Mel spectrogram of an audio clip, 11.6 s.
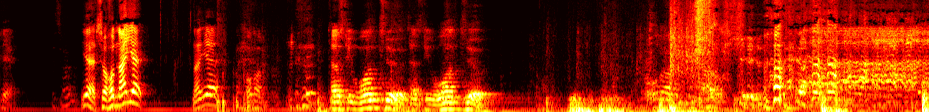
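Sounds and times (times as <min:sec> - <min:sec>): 
speech: 0:00.1 - 0:06.2, 0:06.8 - 0:10.9
chair falling over: 0:06.8 - 0:09.2
people chuckling and snickering: 0:09.2 - 0:11.6.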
